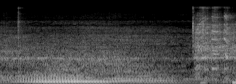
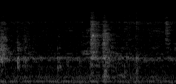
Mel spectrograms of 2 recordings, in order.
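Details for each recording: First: Suzuki GSX fuel-injected motorcycle that would not start, weak starter relay ground signal from ECU, bridged with a jumper wire to the body: starter spins up with falling whine for over a second, engine catches and runs; starter motor cranking normally. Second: Suzuki GSX that won't start: starter relay gives a couple of sharp clicks but the starter motor doesn't crank; the relay ground signal comes from the ECU via the 12 V starter button and is weak; new relay being tried.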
